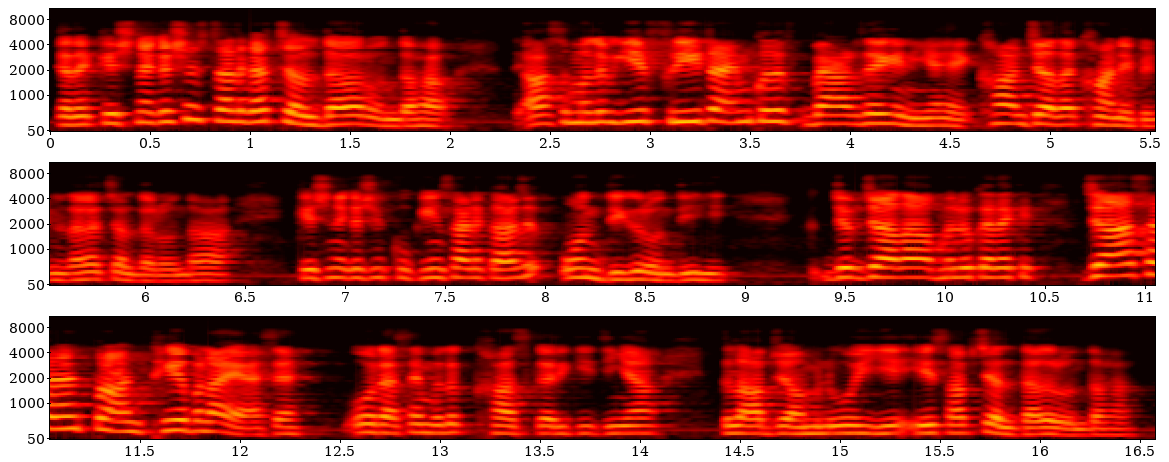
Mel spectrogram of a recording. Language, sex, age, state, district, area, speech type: Dogri, female, 30-45, Jammu and Kashmir, Reasi, rural, spontaneous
